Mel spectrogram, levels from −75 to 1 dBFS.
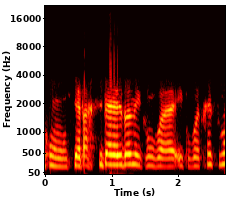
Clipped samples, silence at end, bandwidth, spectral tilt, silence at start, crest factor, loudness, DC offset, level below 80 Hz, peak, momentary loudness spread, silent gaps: under 0.1%; 0 s; 8.6 kHz; -6 dB/octave; 0 s; 16 dB; -23 LUFS; under 0.1%; -72 dBFS; -8 dBFS; 12 LU; none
